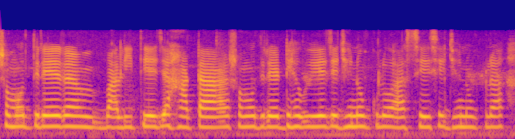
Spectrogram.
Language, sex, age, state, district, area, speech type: Bengali, female, 30-45, West Bengal, Jhargram, rural, spontaneous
